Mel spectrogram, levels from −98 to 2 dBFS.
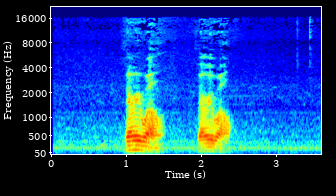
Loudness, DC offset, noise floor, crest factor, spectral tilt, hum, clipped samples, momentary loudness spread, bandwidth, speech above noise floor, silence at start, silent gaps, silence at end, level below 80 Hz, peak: -17 LUFS; under 0.1%; -51 dBFS; 18 dB; -7 dB/octave; none; under 0.1%; 15 LU; 16.5 kHz; 35 dB; 1 s; none; 1.2 s; -60 dBFS; -2 dBFS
